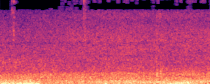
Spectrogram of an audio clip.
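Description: Wind buffeting the microphone over the steady wash of sea surf breaking below the cliff; the low wind rumble eases off about half a second in.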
